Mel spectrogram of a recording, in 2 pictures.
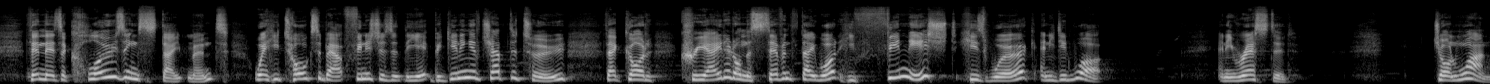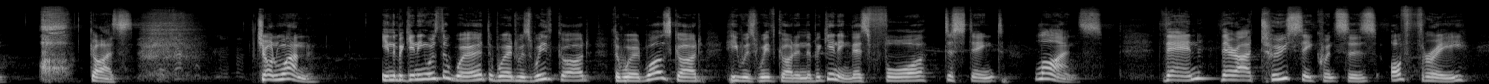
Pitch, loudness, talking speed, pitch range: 215 Hz, -21 LUFS, 150 wpm, 180-255 Hz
